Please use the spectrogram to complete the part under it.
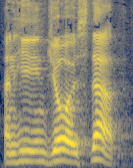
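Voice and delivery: ordinary talk, nothing marked

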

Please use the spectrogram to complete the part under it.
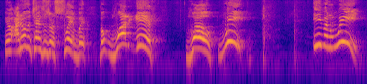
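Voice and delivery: high, drawn-out mock supposition; sarcastic. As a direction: stretch it slowly as if it were unthinkable. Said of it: "being spoken sarcastically".

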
